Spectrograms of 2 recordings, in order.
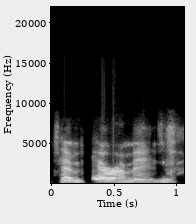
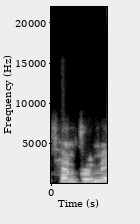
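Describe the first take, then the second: First: It is said with a Caribbean accent. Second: It is said with an American accent.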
